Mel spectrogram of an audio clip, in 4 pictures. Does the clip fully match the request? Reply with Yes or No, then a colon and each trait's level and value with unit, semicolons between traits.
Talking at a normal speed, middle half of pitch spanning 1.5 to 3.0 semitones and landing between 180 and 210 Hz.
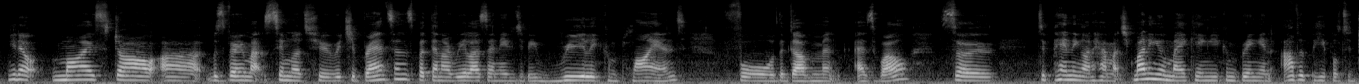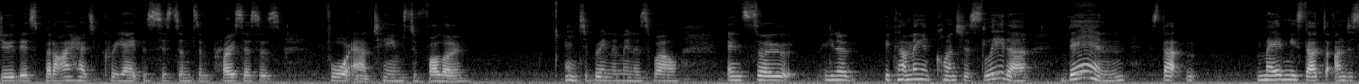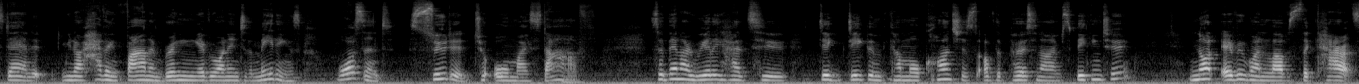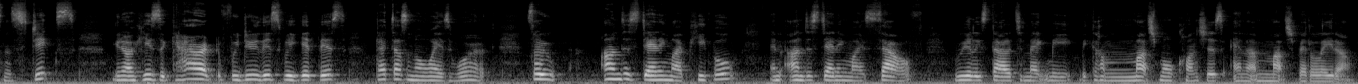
No: average, 175 wpm; average, 4.1 semitones; medium, 185 Hz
